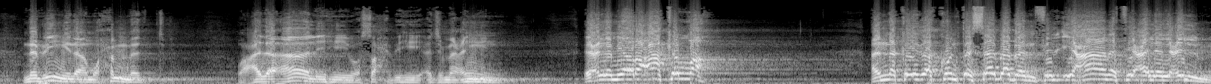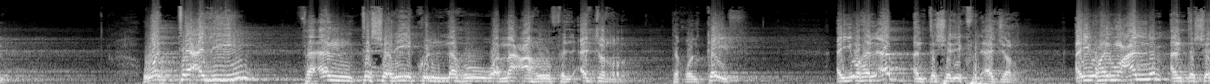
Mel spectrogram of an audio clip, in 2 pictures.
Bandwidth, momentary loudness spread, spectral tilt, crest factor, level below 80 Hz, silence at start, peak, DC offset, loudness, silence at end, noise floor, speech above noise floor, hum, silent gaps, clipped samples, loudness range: over 20 kHz; 15 LU; -4.5 dB/octave; 6 dB; -26 dBFS; 0 s; 0 dBFS; under 0.1%; -5 LUFS; 0 s; -31 dBFS; 26 dB; none; none; 10%; 4 LU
